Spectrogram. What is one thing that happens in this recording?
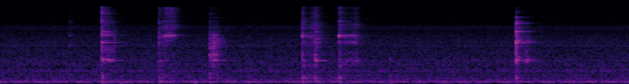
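A metal spoon scrapes and clicks against a bowl.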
